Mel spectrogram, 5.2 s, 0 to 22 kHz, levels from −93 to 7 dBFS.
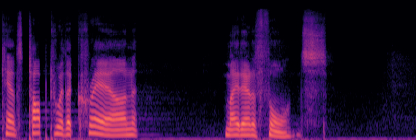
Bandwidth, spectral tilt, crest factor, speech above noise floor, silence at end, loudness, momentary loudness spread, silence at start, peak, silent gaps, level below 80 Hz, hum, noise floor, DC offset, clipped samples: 15.5 kHz; -6.5 dB/octave; 18 dB; 32 dB; 1.15 s; -27 LUFS; 13 LU; 0.05 s; -10 dBFS; none; -54 dBFS; none; -58 dBFS; under 0.1%; under 0.1%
